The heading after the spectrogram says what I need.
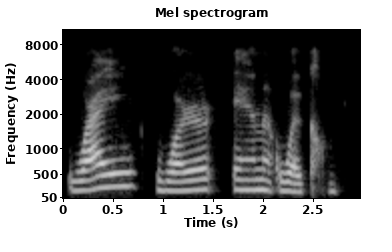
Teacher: All right, and the last one, it will be the W sound, which is a labiovelar approximant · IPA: /w/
